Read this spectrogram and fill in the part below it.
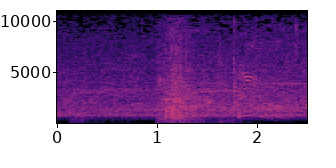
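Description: A wrestler's body slams hard onto the ring mat.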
